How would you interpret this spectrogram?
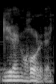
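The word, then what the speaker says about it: Gyllenhaal: Este filme é estrelado por Maggie Lenhall, que contracenou com Christian Bale em Batman: O Cavaleiro das Trevas. Embora seu nome seja pronunciado Maggie Lenhall em inglês , hoje usarei Gillehall, como é escrito no Japão.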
